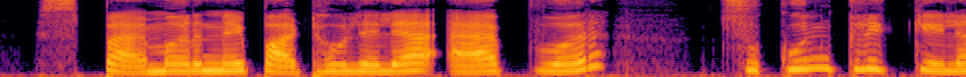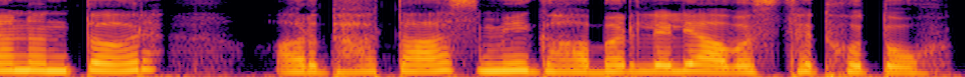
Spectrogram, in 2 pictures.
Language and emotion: Marathi, fearful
